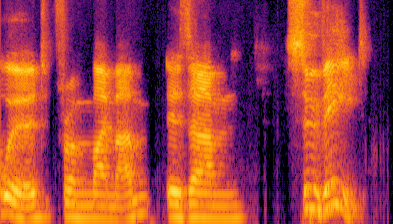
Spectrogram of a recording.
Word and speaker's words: sous vide: Sous vide. Damn it. That sounded right to me. SOUSVIDE. Oh. Yeah, the French have a really nasty habit of leaving the last letter off their pronunciation of words.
